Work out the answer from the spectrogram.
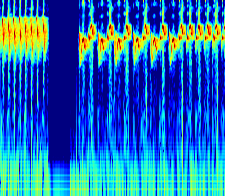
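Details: Bar-winged prinia song used to train other birds: a short burst of rapid buzzy notes, a brief pause, then a chain of sharp rising-and-falling chirps repeated about twice a second.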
